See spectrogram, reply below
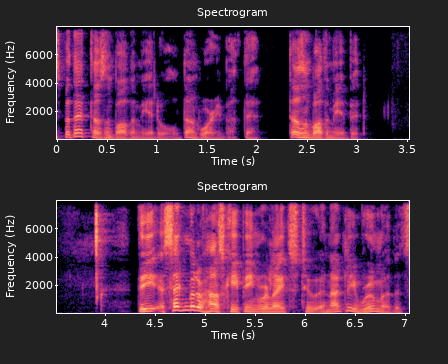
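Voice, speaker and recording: A man's voice: mid-range voice, vocal fry, darkish tone, breathy edge. A man from Africa, presenting a scripted introduction with dry, self-mocking humor. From South Africa. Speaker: program founder presenting.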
